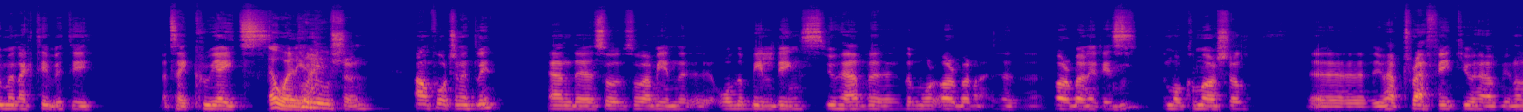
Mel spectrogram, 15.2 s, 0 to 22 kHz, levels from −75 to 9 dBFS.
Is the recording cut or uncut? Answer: uncut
